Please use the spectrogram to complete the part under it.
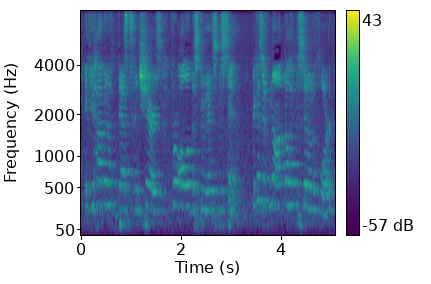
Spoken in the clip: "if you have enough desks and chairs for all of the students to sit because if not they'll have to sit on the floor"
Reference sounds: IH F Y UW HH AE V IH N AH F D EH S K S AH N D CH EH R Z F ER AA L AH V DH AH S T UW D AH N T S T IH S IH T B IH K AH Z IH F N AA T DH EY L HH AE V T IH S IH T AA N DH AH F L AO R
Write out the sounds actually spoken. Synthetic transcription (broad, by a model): IH F Y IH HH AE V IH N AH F D EH S K S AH N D CH EH R Z F ER AA L AH V DH AH S T UW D N T S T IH S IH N B IH K AH Z IH F N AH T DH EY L HH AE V T IH S IH T N DH AH F L AO R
